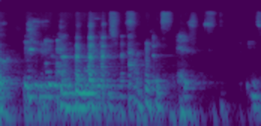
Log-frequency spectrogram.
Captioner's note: laughing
